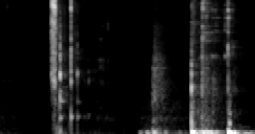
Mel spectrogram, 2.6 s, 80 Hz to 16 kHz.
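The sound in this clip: A 22-ounce bottle of Tapped Brewing Company beer is cracked open: sharp clicks and a clink, a brief fizzing hiss, then two more hard clinks over a low hum.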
